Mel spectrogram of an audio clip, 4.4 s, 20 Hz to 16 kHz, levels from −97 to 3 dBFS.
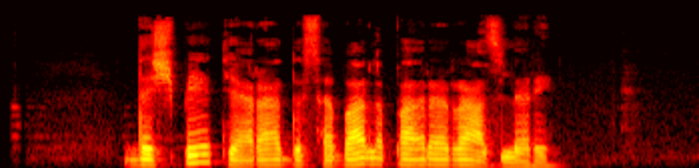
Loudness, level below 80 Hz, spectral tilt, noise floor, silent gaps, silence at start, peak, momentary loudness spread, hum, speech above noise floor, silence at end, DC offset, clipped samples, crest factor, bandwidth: -29 LUFS; -62 dBFS; -5 dB/octave; -72 dBFS; none; 0.8 s; -10 dBFS; 6 LU; none; 44 dB; 0.9 s; under 0.1%; under 0.1%; 20 dB; 11.5 kHz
